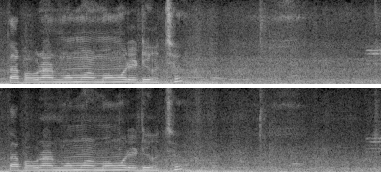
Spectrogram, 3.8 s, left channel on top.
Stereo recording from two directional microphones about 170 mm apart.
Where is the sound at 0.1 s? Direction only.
10° right (ahead or behind).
